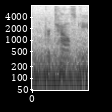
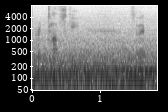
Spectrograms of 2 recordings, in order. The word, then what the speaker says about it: Grotowski: game although I think they they say his name is grotowski and she'd call him gratowsky pronounced a little bit different but towsky gutowsky regardless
